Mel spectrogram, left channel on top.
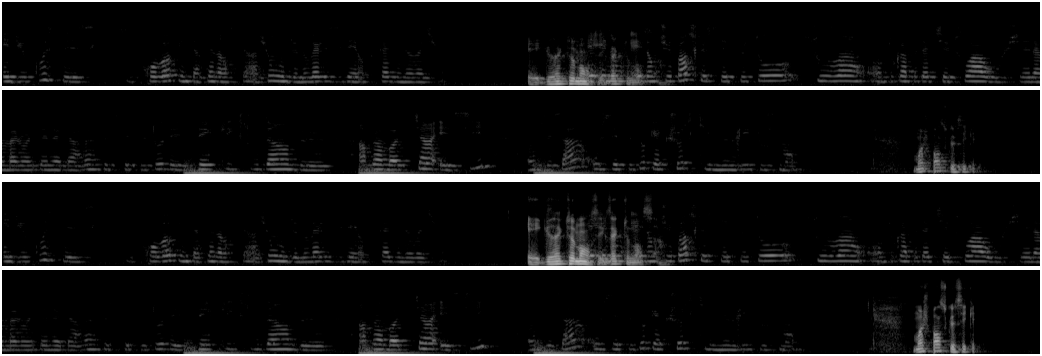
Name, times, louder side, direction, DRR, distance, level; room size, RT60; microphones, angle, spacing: voice 1, 0.0-4.3 5.8-18.3, left 1 dB, 30° left, 1.1 m, -49 dB
voice 2, 5.3-6.4 19.1-20.1, right 6 dB, 60° right, 0.3 m, -31 dB
sound 1, 12.2-12.9 13.9-14.7 15.7-16.4, right 1 dB, 90° left, 2.2 m, -47 dB
9.8 x 5.8 x 3.0 m
head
